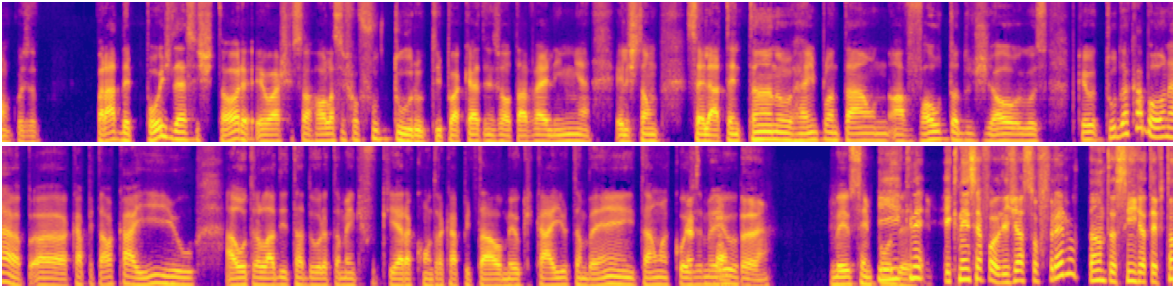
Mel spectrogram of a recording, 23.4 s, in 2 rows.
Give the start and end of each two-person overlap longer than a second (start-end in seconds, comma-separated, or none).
none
